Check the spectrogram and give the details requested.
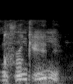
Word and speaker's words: crooked: Crooked. Crooked. Uhhuh. Even with the ed ending on the end. Crooked. Okay. Okay. So, that's how we pronounce this word crooked.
